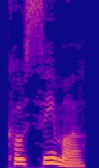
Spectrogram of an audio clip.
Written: cosima

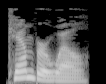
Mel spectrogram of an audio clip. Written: camberwell

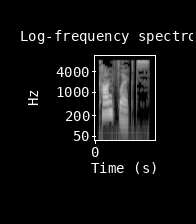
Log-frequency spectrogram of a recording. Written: conflicts

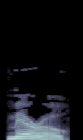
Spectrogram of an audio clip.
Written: merrow

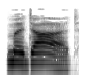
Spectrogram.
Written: madadh

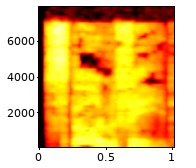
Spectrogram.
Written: spoon-feed

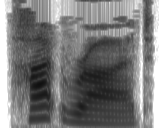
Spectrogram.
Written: hot-rod

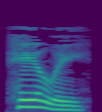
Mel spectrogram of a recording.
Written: haylee

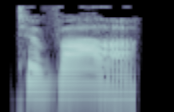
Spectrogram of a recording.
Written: tovah

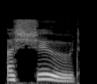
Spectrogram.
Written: eschewed

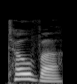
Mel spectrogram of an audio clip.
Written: tova

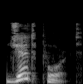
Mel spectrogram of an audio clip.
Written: jetport

